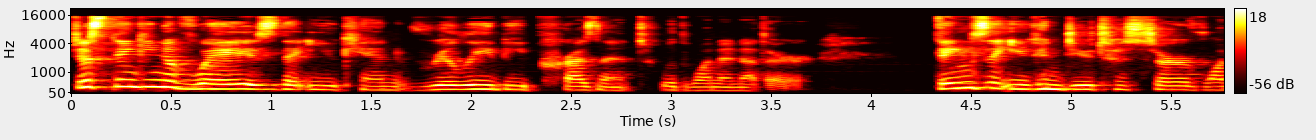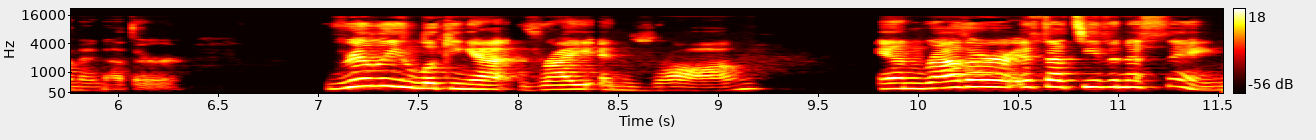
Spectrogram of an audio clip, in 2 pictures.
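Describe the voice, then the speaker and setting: A woman's voice: medium pitch, big pitch swings, moderate pace. A woman with a cold, sounding congested, giving a casual, chatty astrology forecast to her viewers and laughing now and then. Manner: chatty, gentle, laughs between sentences. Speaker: astrology vlogger. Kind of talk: casual talk to camera.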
